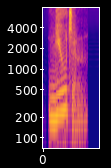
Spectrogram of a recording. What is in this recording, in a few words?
"newton", Indian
